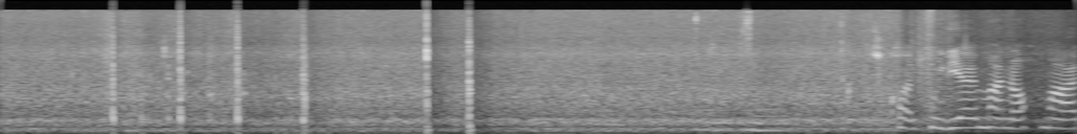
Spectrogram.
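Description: Bees buzz steadily all around.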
